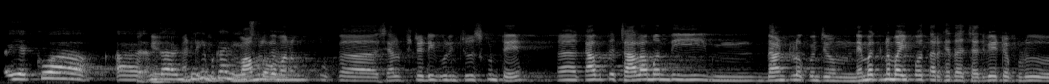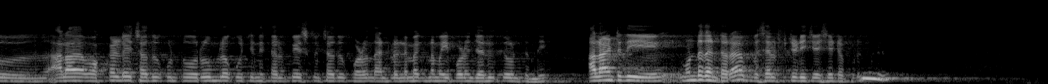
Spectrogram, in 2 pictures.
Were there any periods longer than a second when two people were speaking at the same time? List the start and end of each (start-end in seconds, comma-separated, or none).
1.4-2.9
